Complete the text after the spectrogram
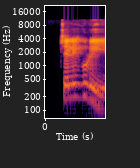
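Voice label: "celiguri", Malay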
